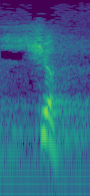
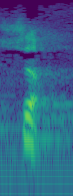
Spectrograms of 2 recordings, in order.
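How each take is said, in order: First: The syllable begins with a sh sound. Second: The syllable begins with an s sound. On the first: This is how the word was written. "they didn't pronounce it as Shuh" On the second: This is how the word was actually pronounced. "they pronounced it Suh"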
